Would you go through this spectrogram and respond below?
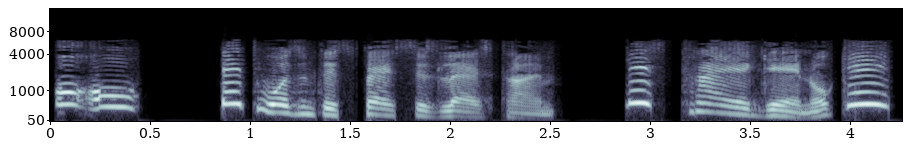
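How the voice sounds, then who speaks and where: A woman's voice: medium pitch, wildly swooping pitch, measured pace, no echo. A woman playing a playful, cheerful little character in a video game, teasing and encouraging. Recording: dull lo-fi clip.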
